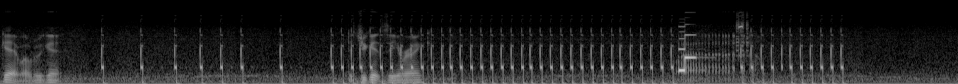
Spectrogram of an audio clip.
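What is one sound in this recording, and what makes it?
Short electronic beeps tick quickly as a score counts up.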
